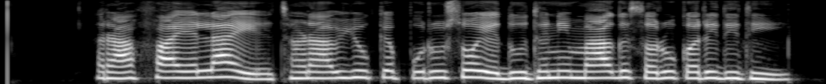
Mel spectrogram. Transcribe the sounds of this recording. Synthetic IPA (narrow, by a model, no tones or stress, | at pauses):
ɾafaelaed͡ʒəɽ̃aʋjũkepuɾuʃoed̪ud̪ʱnimaɡʃəɾukəɾid̪id̪ʱi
